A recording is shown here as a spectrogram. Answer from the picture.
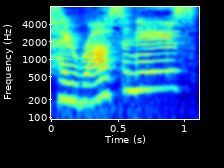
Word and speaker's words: tyrosinase: learning about t positive the term is actually pronounced tyrosinase uh and it is a sort of a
